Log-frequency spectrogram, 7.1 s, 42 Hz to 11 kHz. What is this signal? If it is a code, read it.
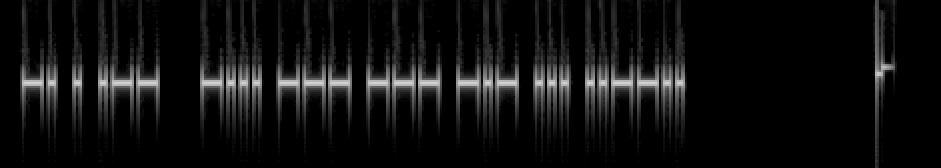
Morse code, heard as a keyed tone, about 25 wpm, 700 Hz. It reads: NEW BOOKS?
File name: practice / 25wpm / Sentences with 9-Word Phrases - 25wpm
